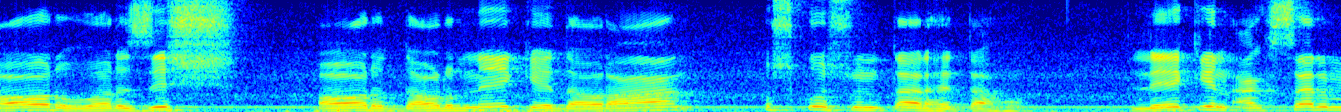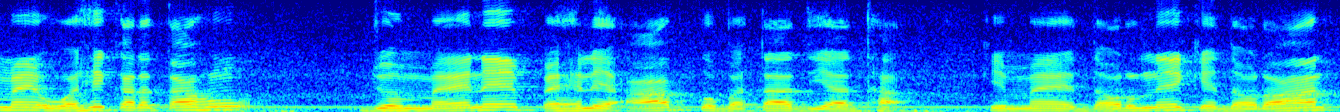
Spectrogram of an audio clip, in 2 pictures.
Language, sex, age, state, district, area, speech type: Urdu, male, 18-30, Bihar, Purnia, rural, spontaneous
